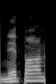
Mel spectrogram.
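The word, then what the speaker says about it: Nippon: the uh npb which is the is it nipon is that how you say it yes NE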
